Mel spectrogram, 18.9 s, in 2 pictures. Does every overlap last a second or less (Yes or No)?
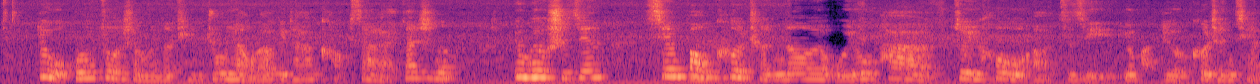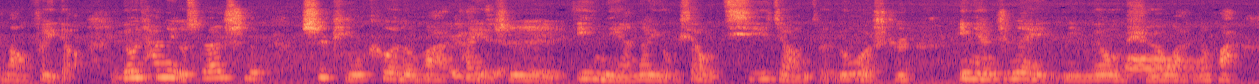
No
